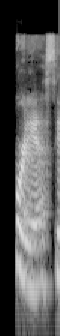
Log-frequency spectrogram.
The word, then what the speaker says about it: Porteus: Porteus, yeah, close.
